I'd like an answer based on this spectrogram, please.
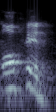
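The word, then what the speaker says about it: often: হ্যাঁ যেমন আমরা দেখেন বলি না যে অফেন ও এফ টি ই এন এখানে টি এর উচ্চারণটা নাই বা আপনারা বলেন লিসেন বলেন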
